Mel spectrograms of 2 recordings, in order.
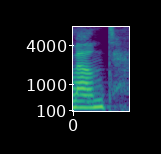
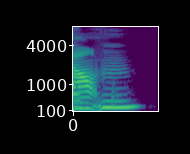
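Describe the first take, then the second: First: The middle T sound is clearly pronounced. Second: The middle T sound is dropped. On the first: This is how it is spelled, not how locals say it. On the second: This is the local California way of saying it. "Where we say"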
